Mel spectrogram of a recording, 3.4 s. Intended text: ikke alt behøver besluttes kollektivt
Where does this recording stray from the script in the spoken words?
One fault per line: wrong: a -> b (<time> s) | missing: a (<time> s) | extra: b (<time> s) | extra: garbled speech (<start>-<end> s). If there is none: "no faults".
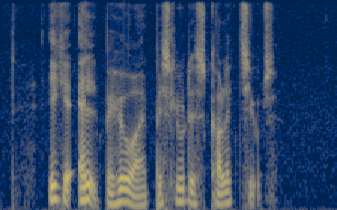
extra: at (1.4 s)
